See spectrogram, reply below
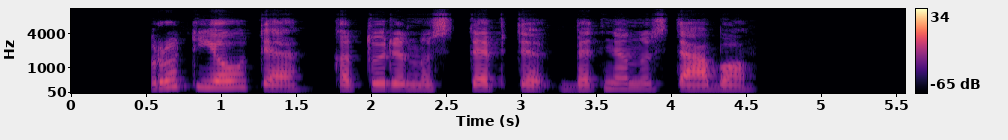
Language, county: Lithuanian, Šiauliai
